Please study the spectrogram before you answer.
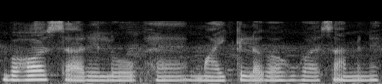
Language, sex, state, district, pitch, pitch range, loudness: Hindi, female, Uttar Pradesh, Lucknow, 190 Hz, 190-200 Hz, -17 LUFS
